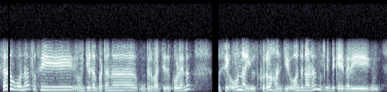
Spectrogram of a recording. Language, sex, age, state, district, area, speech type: Punjabi, female, 30-45, Punjab, Fazilka, rural, conversation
